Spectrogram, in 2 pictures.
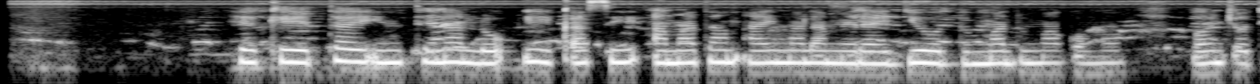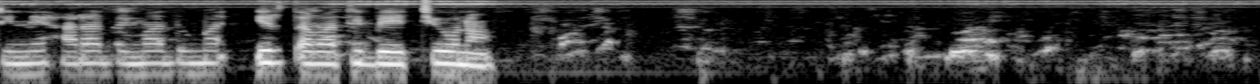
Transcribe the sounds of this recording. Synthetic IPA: hɛkʰe̞ːt̪ːɐjɪnt̪ːɛnɐlɔʔːiːkʼɐsɪɐmɐt̪ɐnɐjmɐlɐmɛɾɐjd̪ɪjɔd̪ʊmːɐd̪ʊmːɐɡʼɔmɔɡɔnt͡ʃʼɔt̪ɪnːɛhɐɾɐd̪ʊmːɐd̪ʊmːɐ | ɪɾt̪ʼɐβɐt̪ɪbe̞ːt͡ʃːɪjɔnɐ

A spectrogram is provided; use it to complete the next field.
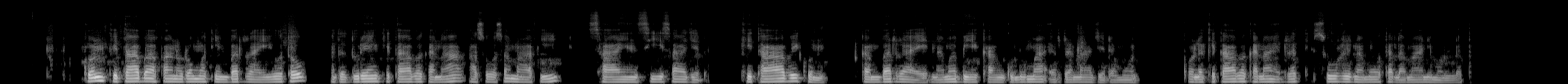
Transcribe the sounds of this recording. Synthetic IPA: kʊŋkɪt̪aːbɐːfaːnɔɾɔmoːt̪iːmbɐrːaːʔɛjo̞ːt̪ɐʔʊ | mɐt̪ɐd̪ʊɾe̞ːŋkɪt̪aːbɐkɐnaːɐso̞ːsɐmaːfɪ | saːjɪnsiːsaːd͡ʒɛᶑɐ̥ | kɪt̪aːbɪkʊŋ | kɐmbɐrːaːʔɛnɐmɐbe̞ːkʰaːŋɡʊlʊmaːʔɪrːɐnaːd͡ʒɛᶑɐmuːn | kʼɔlɐkɪt̪aːbɐkɐnaːɪrːɐt̪ːɪ̥suːrːɪnɐmo̞ːt̪ɐlɐmaːnɪmʊlːɐt̪ɐ̥

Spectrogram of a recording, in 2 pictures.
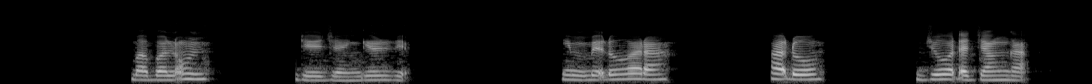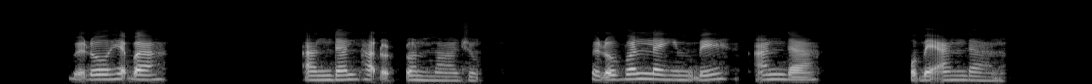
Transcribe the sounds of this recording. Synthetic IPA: babalɔn | d͡ʒɛd͡ʒaŋɡɛɾdɛ | himɓɛɗɔwaɾa | haɗɔ | d͡ʒɔːɗad͡ʒaŋɡa | ɓɛ̰ɗɔɦɛɓa | ʔandalha̰ɗɔ̰ɗɔnmad͡ʒum | ɓɛɗɔvalːahimɓɛa̰nda̰ | kɔɓɛ̰ʔandaːnɔ

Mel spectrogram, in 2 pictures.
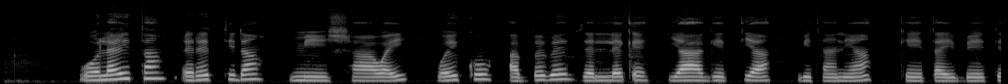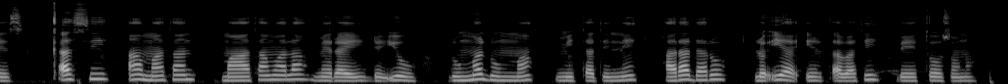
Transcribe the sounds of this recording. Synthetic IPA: wʔɔlɐjt̪ːɐɛɾɛt̪ːɪd̪ɐ | miːʃːaːwɐj | wɔjkːɔʔɐbːɛbɛzɛlːɛkʼɛ | jaːɡɛt̪ːɪja | bɪt̪ʰɐnɪjaː | ke̞ːt̪ːɐjbe̞ːt̪ːe̞ːs | kʼɐsːɪʔɐmɐt̪ɐn | maːt̪ɐmɐlɐmɛɾɐjd̪ɛʔɪjoː | d̪ʊmːɐd̪ʊmːɐ | mɪt̪ːɐt̪ɪnːɛ | hɐɾɐd̪ɐɾɔ | lɔʔɪjaʔɪɾt̪ʼɐβɐt̪ɪbe̞ːt̪ːo̞ːsɔnɐ

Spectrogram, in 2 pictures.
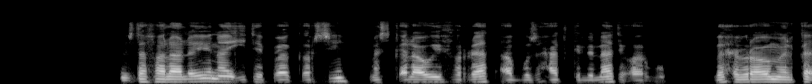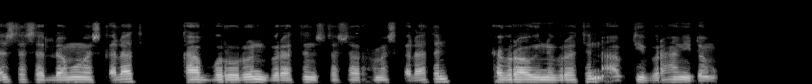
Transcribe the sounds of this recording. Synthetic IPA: zɨt̪ʰɐfɐlalɐjunajit̪jo̞pʼjakʼɨɾsi | mɐskʼɐlawifɨɾijat̪aβbɨzuħat̪kʰɨlːɨlat̪jɪχʼɐɾbu | bɨħɨβɾawimɐlkʰɐʔzɨt̪ʰɐsɐlːɐmumɐskʼɐlat̪ | kʰaβːɨɾuɾunbɨɾɐt̪ʰɨnzɨt̪ʰɐsɐɾħumɐskʼɐlat̪ɨn | ħɨβɾawinɨβɾɐt̪ʰɨna̰βt̪ʰibɨɾhanjɪd̪omu

